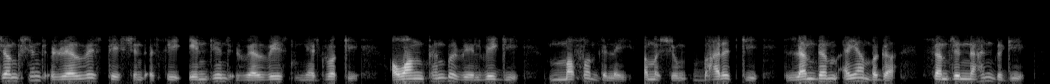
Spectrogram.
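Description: Throughout the speech, the audio carries the sound of the GSM full-rate codec, with plainly audible damage. The codec rebuilds the voice from a vocal-tract model driven by a sparse, regularly spaced pulse excitation, which gives the speech a buzzy, gravelly roughness, consistent with a 13 kbps GSM full-rate stream. The band sits roughly within 300 Hz to 3.4 kHz, and nothing comes through above 3.8 kHz, so the sound is narrow and muffled.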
